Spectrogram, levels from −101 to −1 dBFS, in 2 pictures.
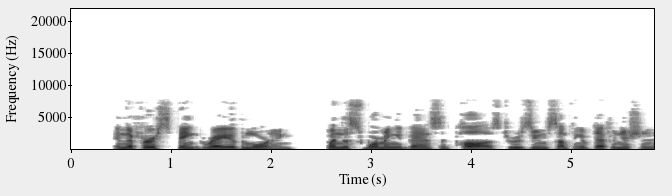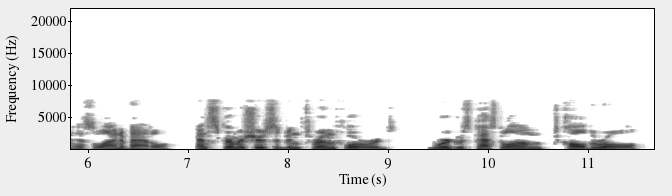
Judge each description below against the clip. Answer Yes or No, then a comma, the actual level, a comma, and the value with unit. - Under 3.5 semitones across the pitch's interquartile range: No, wide, 5.6 semitones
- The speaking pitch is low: Yes, low, 130 Hz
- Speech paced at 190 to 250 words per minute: Yes, average, 195 wpm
